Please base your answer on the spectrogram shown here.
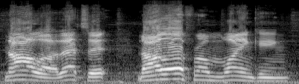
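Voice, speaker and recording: A woman's voice: mid-range voice, slow pace, bright, forceful tone, smooth, faint music behind, poor audio. Hiccuping woman unboxing toys. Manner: chatty, narrates what she unboxes. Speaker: channel host. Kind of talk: casual toy unboxing chat.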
